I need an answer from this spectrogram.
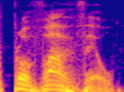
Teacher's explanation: Foneticamente, isso aqui é um ditongo. Quando você diz provável, você diz dois sons vocálicos, E e U, o L tem som de U, então foneticamente, graficamente aqui, você tem uma consoante, graficamente, mas foneticamente você tem um ditongo, e na realidade a acentuação seria por isso também, né?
